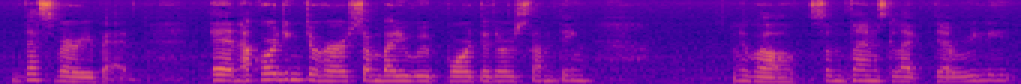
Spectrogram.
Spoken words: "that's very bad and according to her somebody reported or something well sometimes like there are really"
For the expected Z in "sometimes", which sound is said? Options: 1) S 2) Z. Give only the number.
1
